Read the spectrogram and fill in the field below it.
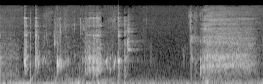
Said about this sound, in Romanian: Și beți vodka. Său? Prea bine. Mai umple-n paharul.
